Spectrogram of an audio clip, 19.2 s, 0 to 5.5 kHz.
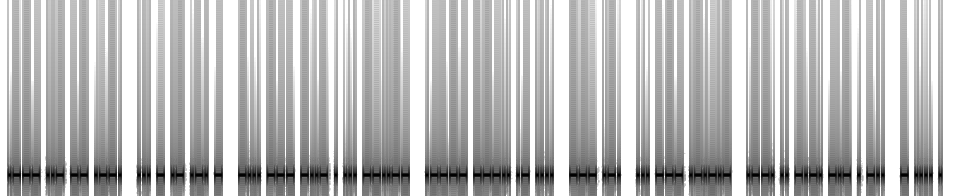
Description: Morse code, heard as a keyed tone, about 25 wpm, 600 Hz. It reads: JUMP START BOXES, 18AH OR SO. PICKED THE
